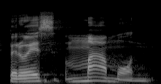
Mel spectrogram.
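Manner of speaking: "Mamón" slowed, with the weight on "Ma"; "Mamón" said slowly, first syllable stressed. Shown as a demonstration. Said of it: "Estoy enfatizando la primera sílaba".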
